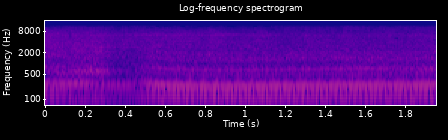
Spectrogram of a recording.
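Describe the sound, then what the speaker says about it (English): Car engine revving in a post-apocalyptic island survival video game, a loud steady mechanical drone that briefly dips then rises and holds at a constant pitch, heard alone without talk. "Just hop in this car."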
